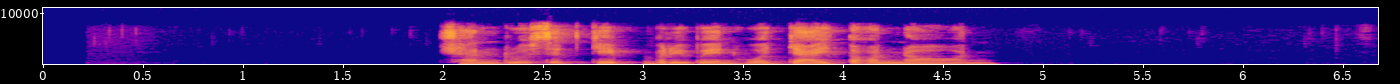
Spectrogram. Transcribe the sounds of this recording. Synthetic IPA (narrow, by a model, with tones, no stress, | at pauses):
t͡ɕʰa˦˥nɾuː˦˥sɯ˨˩k̚ke˨˩p̚bɔː˧ɾi˦˥weː˧nɦu˩˦ɐt͡ɕa˧jt̪ɔː˧nːɔː˧n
